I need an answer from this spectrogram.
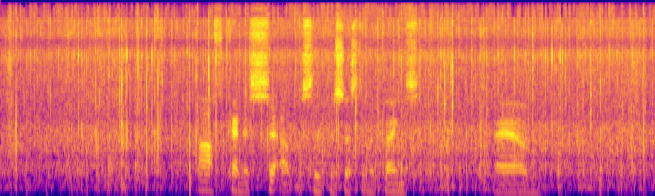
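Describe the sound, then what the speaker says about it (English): Steady rain patters on taut fabric of a hot tent in Cairngorm National Park, a dense, close drumming that continues under a voice speaking throughout. "The rain just isn't looking like it's going to stop at all."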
